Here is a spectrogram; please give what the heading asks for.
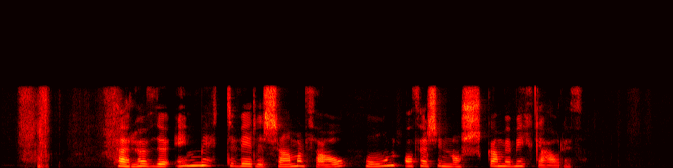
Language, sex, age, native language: Icelandic, female, 50-59, Icelandic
